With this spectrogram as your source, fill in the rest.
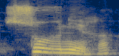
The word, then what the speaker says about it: souvenir: Ok, souvenir. Le E au milieu, on ne le prononce pas.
